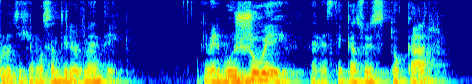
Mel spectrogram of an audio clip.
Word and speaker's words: jouer: Veamos que todos estos verbos terminan en ER. Grupo 1, no pronunciamos esa R. Encourager, éclater, travailler, jouer. No es jouer, ni travailler, ni éclater.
